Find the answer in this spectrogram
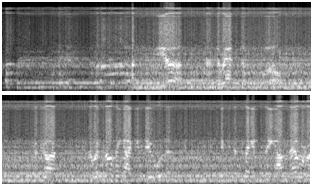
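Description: A voice talking over the steady running noise of a car on the road, heard from inside the car. In the first second or two, the steady tones of music fade out before the talking starts.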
